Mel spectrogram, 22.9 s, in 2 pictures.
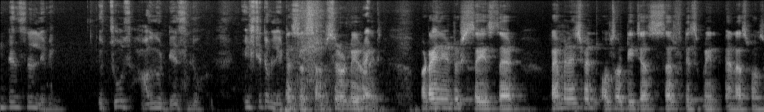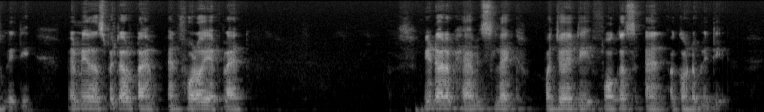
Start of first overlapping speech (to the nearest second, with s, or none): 4 s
